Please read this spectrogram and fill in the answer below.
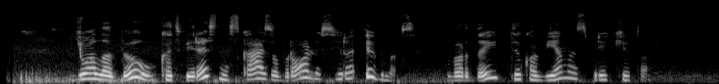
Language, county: Lithuanian, Alytus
